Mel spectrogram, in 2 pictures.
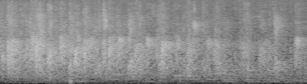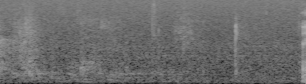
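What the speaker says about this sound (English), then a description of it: "Can I have a big applause for Sister Shivani?" Conference audience applauding in a hall, a dense patter of clapping that is fairly loud at first, then thins and fades away over several seconds, leaving quiet room tone with a few stray claps.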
